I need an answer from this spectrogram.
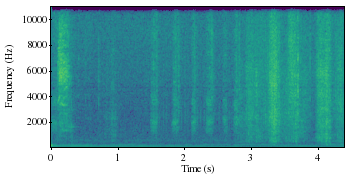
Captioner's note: scratching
